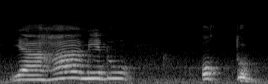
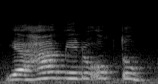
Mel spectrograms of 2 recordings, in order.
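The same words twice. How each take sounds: First: A pause comes before uktub, its first vowel kept. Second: Joined without pause, the first vowel of uktub kept. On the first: "Kalau dibacanya dijeda begini" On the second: "Tapi kalau sekaligus tidak boleh begini"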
